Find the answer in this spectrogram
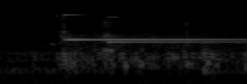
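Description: A two-note chime, a higher note about half a second in followed by a slightly lower one, both ringing on, like a ding-dong doorbell.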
